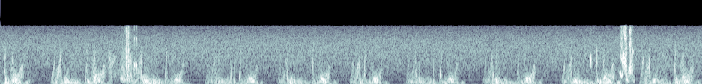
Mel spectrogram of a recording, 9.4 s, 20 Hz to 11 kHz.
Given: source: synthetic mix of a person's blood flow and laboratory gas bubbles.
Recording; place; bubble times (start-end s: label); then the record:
Doppler ultrasound of blood flow; precordium
1.44-1.85 s: bubbles
7.86-7.92 s: bubbles
8.23-8.48 s: bubbles
From the record:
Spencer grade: 2 (many but less than half of the cardiac periods contain bubble signals, singularly or in groups); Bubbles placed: only in the low amplitude regions of the cardiac cycle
